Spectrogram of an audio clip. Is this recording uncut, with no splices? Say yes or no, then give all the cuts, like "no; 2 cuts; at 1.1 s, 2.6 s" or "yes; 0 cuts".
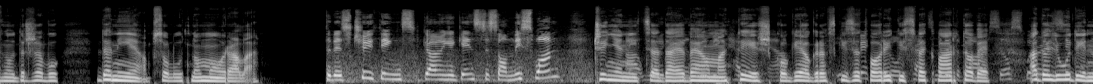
no; 2 cuts; at 4.2 s, 5.9 s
